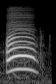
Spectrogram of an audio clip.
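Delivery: short, very high shriek; sudden loud squeal, followed by a laugh; startled yelp. Real, not acted. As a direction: yelp as if just shot at. Enemy may start shooting back.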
